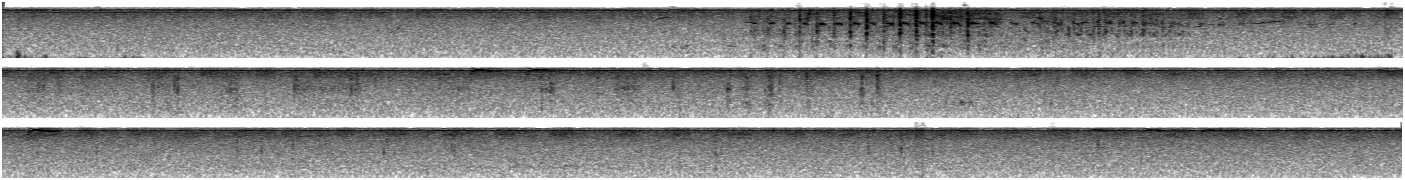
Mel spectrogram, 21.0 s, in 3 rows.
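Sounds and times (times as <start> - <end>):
wind rumble on microphone: 0.0 - 1.0, 5.1 - 7.1
faint bird chirps: 1.8 - 7.0, 13.7 - 14.4, 15.4 - 18.8
bird rattling call: 3.6 - 6.6.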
